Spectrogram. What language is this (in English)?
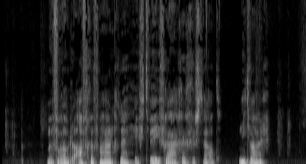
Dutch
